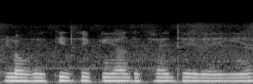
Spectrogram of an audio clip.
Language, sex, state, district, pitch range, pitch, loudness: Hindi, female, Bihar, Darbhanga, 160-170 Hz, 165 Hz, -17 LUFS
